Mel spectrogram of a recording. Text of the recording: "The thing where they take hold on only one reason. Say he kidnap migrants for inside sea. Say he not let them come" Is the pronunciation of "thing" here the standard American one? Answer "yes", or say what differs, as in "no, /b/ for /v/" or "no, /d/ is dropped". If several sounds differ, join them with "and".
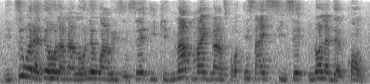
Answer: no, /t/ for /θ/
